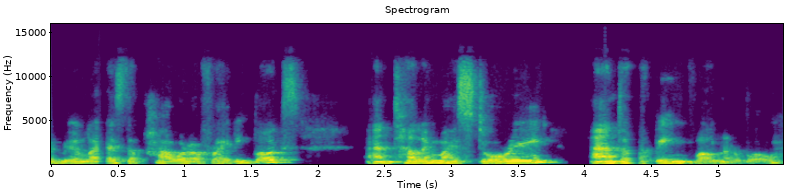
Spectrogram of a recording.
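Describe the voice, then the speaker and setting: A woman with an Indian accent speaks at a fairly slow pace. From India, Hyderabad. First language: Hindi. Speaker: book artist and designer. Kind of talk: presentation.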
